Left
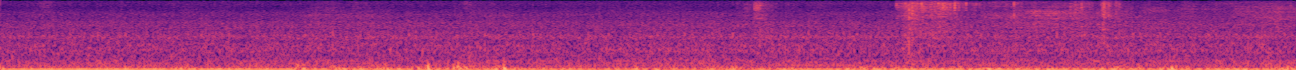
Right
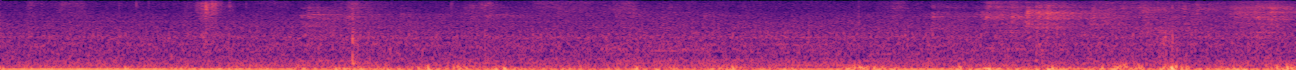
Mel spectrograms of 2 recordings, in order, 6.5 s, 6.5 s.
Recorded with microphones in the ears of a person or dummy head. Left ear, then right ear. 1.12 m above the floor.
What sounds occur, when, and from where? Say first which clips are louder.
1.5 s a child speaking: even; 30° right (ahead or behind), 2.5 m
